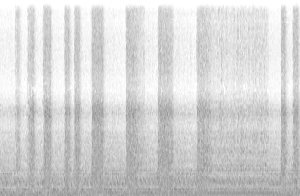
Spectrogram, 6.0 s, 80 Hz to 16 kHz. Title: Zetor crystal 8011 part 2 first start after engine rebuild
